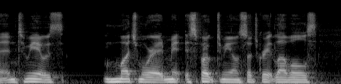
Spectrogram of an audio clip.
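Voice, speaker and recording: A man talks very fast with music in the background. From Mississippi. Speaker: gallery owner and photographer. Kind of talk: casual chat. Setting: radio studio.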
